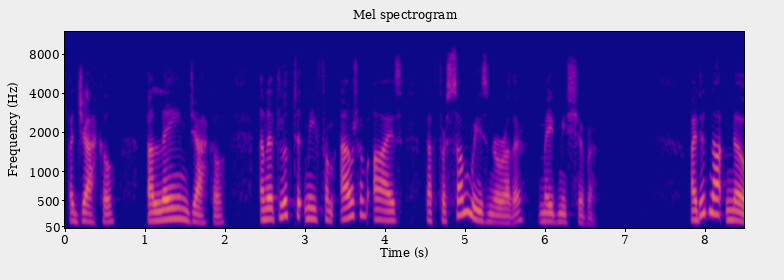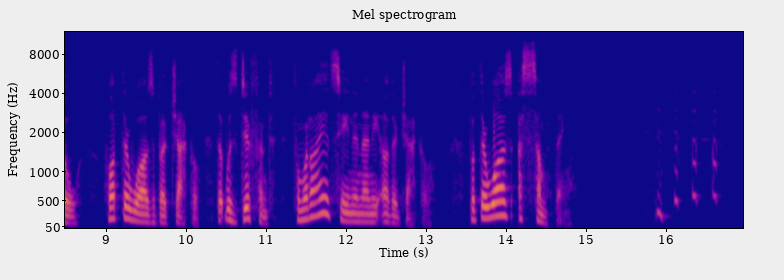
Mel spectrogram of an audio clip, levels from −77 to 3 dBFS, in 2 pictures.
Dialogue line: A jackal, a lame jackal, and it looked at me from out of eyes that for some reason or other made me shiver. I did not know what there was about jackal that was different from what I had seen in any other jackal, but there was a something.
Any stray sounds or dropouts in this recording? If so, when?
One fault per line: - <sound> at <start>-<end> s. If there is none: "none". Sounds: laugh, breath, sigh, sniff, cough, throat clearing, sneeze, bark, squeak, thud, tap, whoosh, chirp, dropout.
- laugh at 15.7-16.7 s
